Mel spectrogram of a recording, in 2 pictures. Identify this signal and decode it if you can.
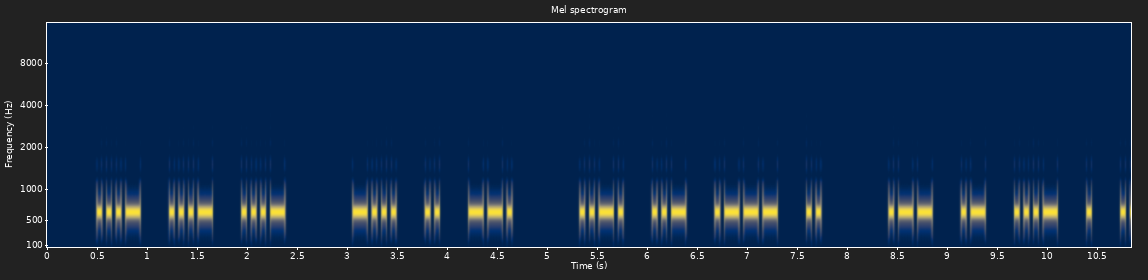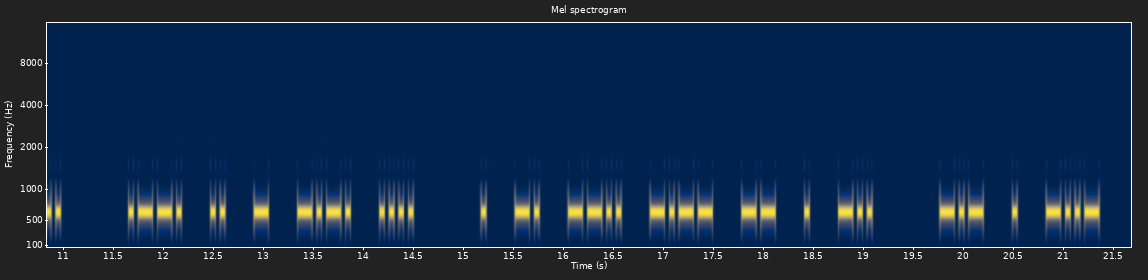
Morse code, heard as a keyed tone, about 25 wpm, spaced as for 18 wpm, 630 Hz. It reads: VVV BIG FUJI WAVES PITCH ENZYMED KEX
